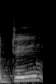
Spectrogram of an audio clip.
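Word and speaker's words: doum: Okay, so our doom is spelled D-O-U-M, and our tek is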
